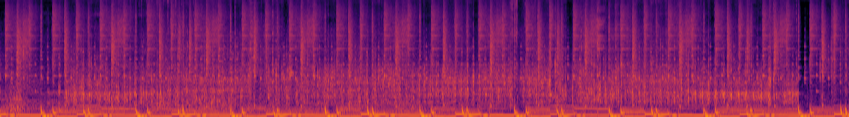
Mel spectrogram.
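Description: Skateboard wheels rolling over concrete and stone paving, with occasional sharp clacks of the board, under electronic music with a repeating heavy bass line.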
